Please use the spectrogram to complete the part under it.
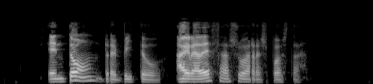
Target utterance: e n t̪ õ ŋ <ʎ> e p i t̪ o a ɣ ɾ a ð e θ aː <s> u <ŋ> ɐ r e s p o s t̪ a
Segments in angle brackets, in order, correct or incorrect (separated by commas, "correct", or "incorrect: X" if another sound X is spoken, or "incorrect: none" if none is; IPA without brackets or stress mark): incorrect: r, correct, incorrect: none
